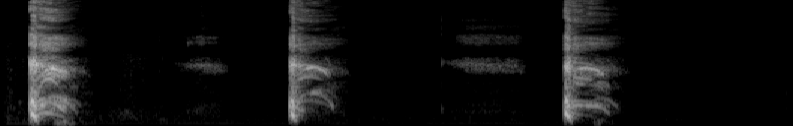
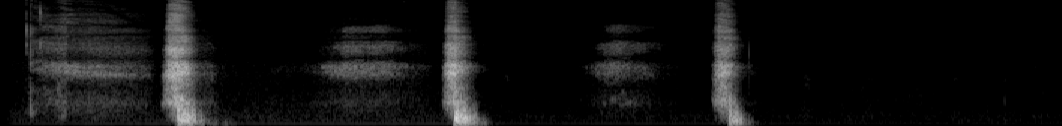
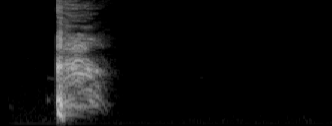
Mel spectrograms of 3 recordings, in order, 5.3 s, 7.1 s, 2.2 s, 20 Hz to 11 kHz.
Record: three_cough_length: 5.3 s
three_cough_amplitude: 31294
three_cough_signal_mean_std_ratio: 0.24
exhalation_length: 7.1 s
exhalation_amplitude: 32768
exhalation_signal_mean_std_ratio: 0.21
cough_length: 2.2 s
cough_amplitude: 28849
cough_signal_mean_std_ratio: 0.23
survey_phase: beta (2021-08-13 to 2022-03-07)
age: 45-64
gender: Female
wearing_mask: 'No'
symptom_cough_any: true
symptom_runny_or_blocked_nose: true
symptom_sore_throat: true
symptom_fatigue: true
symptom_headache: true
symptom_change_to_sense_of_smell_or_taste: true
symptom_other: true
symptom_onset: 4 days
smoker_status: Never smoked
respiratory_condition_asthma: false
respiratory_condition_other: false
recruitment_source: Test and Trace
submission_delay: 2 days
covid_test_result: Positive
covid_test_method: RT-qPCR
covid_ct_value: 28.6
covid_ct_gene: N gene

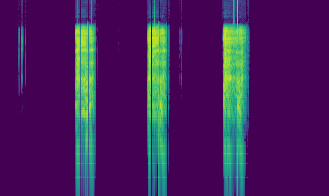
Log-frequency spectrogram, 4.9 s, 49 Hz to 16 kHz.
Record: three_cough_length: 4.9 s
three_cough_amplitude: 32767
three_cough_signal_mean_std_ratio: 0.3
survey_phase: beta (2021-08-13 to 2022-03-07)
age: 18-44
gender: Male
wearing_mask: 'No'
symptom_none: true
smoker_status: Never smoked
respiratory_condition_asthma: false
respiratory_condition_other: false
recruitment_source: REACT
submission_delay: 2 days
covid_test_result: Negative
covid_test_method: RT-qPCR
influenza_a_test_result: Negative
influenza_b_test_result: Negative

